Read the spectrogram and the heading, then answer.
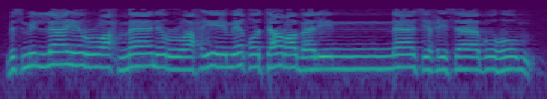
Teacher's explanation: ولذلك نجد أيضا همزة الوصل تسقط في الوصل والدرج، فإذا وصلنا الكلمة بما قبلها سقطت همزة الوصل ولا أثر لها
